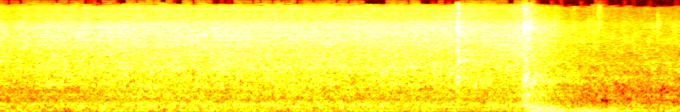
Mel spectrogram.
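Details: RPZ backflow assembly with solenoid valve on a demonstration wall: constant rushing hiss of water, then a sharp heavy bang in the line as pressure surges hammer the pipe and the relief valve spits; water hammer.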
